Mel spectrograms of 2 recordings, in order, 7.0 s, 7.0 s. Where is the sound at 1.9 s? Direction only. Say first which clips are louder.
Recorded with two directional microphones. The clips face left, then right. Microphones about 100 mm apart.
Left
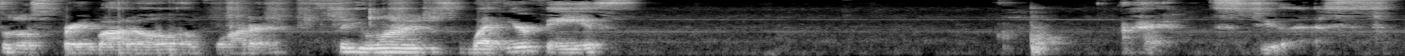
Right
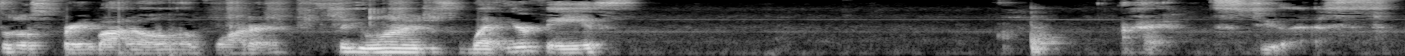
Right 2 dB; 15° right (ahead or behind).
